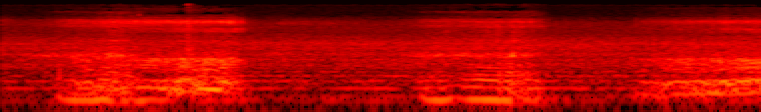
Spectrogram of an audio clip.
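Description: Loud, rough, rattling snores on the in-breath, repeating every two to three seconds with quiet gaps, in a small room.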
